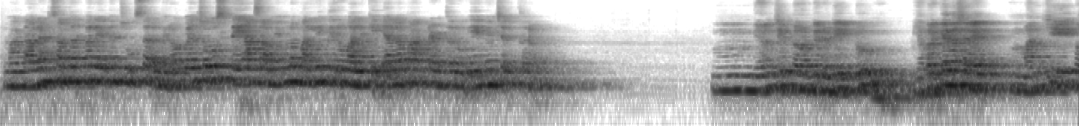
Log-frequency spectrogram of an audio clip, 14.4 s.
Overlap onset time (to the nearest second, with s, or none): none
